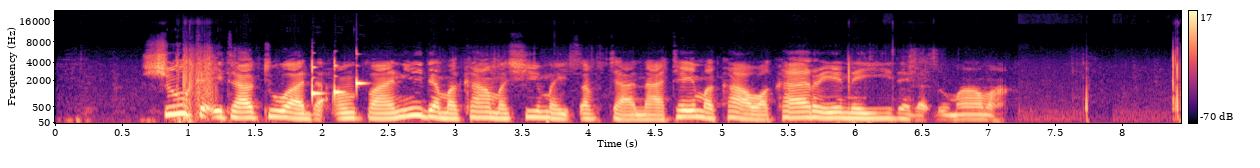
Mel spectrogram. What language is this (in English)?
Hausa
